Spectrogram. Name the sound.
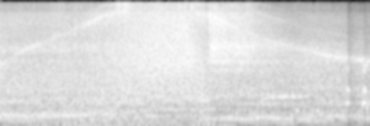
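boosted AMC Pacer engine revving during a dyno pull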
